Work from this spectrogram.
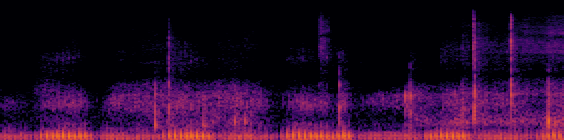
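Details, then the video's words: House cat purring as it is brushed and groomed: steady low rumble in rhythmic breath-long surges, overlaid by sharp brushing scratches and small clicks, recorded in stereo. "CAT ASMR | Purring, Grooming & Brushing"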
